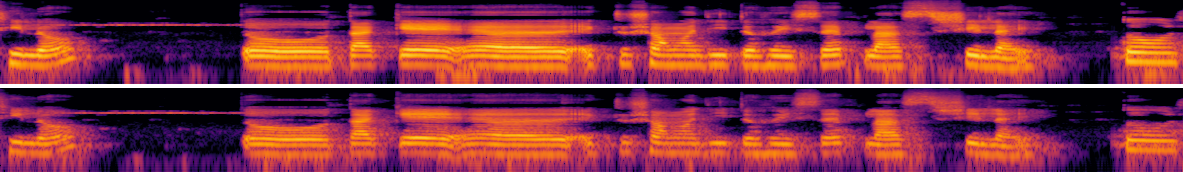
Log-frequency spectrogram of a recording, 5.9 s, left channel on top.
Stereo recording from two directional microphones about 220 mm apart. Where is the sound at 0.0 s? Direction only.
20° left (ahead or behind).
